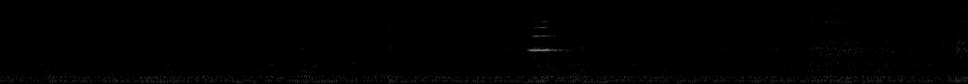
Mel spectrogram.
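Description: Faint sizzling of bacon-wrapped pork frying in a pan, growing louder about eight seconds in as more pieces go into the pan. A short high beep sounds once about five seconds in.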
